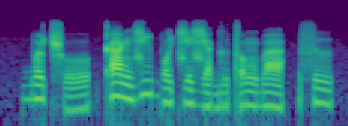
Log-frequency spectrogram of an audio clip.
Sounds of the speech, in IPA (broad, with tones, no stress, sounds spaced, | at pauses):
b ɤ˥ ʈ͡ʂʰ o˩˧ | kʼ a˥˧ ŋ ʑ i˥ b ɔ˥ t͡ɕ ɛ˥˧ ʑ a˧ ɡ ɯ˧ tʼ ɔ˥ ŋ b a˥˧ | s ɯ˥˧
